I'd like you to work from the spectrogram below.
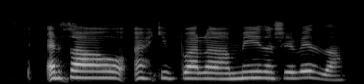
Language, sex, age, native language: Icelandic, female, 11, Icelandic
